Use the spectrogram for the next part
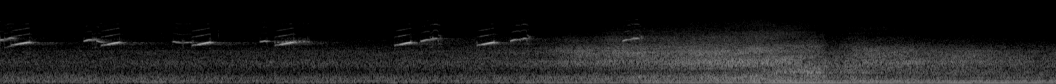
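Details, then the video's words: A frog calling close-up among little branches, ripples around it from its vibrations: short rising whistled chirps with a click-like onset repeat about once a second for six seconds, then fade into broad hissing noise. "Frog close-up ASMR"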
